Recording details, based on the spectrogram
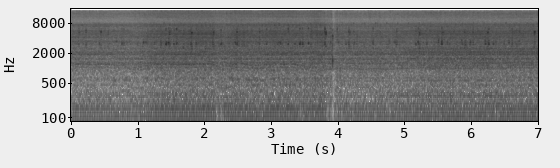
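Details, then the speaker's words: Ford Taurus at idle with the alternator disconnected: RPM holds even and steady with no hunting or surging, unlike when it was connected. Known Ford issue with the charge regulator integrated in the computer causing RPM variation and power loss. "Regardez les données du RPM, comment ils ont changé, que c'est beaucoup plus stable."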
